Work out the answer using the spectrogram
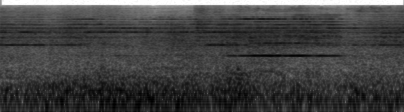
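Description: A freight train of BNSF covered hopper cars rolling slowly past with a low rumble, its wheels squealing in several steady high tones. One squeal grows stronger for about a second in the second half.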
